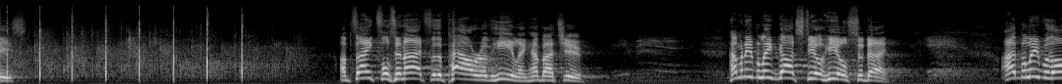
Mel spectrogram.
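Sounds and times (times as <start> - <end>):
speech: 0.0 - 0.4, 3.4 - 6.0, 7.3 - 9.0, 10.0 - 10.6
audience hand clapping: 0.0 - 3.2.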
